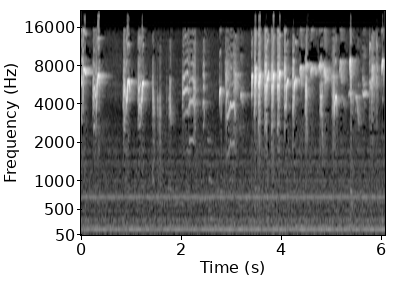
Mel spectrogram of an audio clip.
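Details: High, hurried olive-backed sunbird song for training songbirds: shrill chirps building into a fast run of rapid, clipped ticking notes near the top of its range, a low electrical hum throughout.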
